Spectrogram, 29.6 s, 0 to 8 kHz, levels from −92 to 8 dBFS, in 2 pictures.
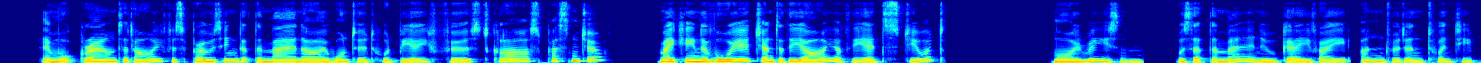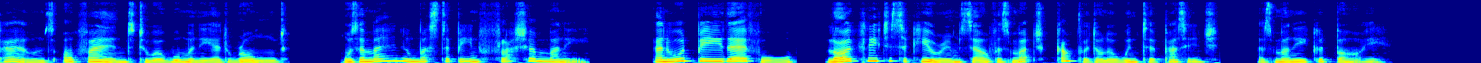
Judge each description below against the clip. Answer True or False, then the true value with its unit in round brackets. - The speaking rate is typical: True (160 wpm)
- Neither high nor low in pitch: False (215 Hz)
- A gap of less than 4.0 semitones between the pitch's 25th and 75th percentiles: False (4.4 semitones)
